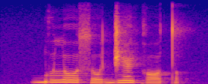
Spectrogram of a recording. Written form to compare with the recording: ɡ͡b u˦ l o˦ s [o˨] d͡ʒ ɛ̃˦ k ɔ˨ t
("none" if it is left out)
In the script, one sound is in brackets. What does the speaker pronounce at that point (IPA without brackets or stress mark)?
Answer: o˨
